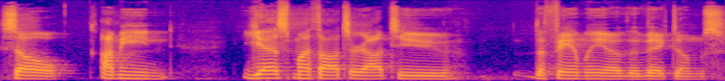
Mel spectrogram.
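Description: With an American accent, a man speaks at a moderate pace and a fairly high pitch, his intonation monotone and flat, in a very clean recording with a silent background. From Cedar Rapids, Iowa. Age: 20s. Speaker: podcast co-host. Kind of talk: casual chat.

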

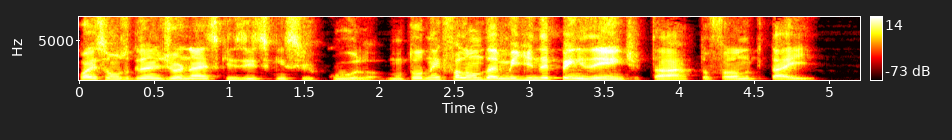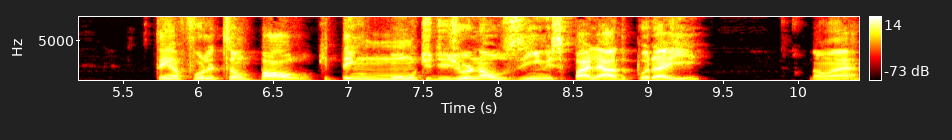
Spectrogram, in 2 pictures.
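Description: A man has an ordinary speaking voice with a fairly high pitch. His intonation is lively. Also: fairly quick pace, quiet background. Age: 30s. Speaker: podcast host. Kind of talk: casual chat. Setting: live stream.

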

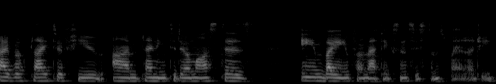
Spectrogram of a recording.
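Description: A woman speaks in a Hungarian accent. Her tone is bright and sharp, at a fairly low pitch. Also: very clean recording, silent background. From Hungary. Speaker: university student, international student. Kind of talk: casual interview chat.

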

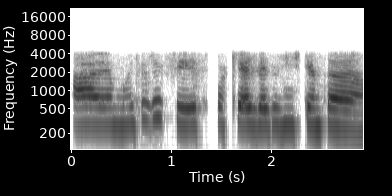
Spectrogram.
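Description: Here a woman speaks at a high pitch. Her intonation is monotone and flat. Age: 20s. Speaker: member of traditional fishing community. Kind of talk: interview testimony; scripted narration.

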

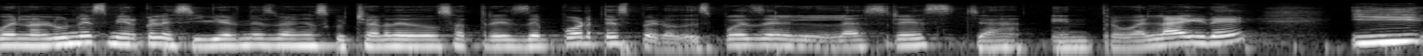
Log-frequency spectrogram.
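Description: A woman speaks with a Veracruz Mexican accent. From Mexico, Córdoba, Veracruz. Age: 30s. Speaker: radio presenter and reporter. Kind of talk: casual interview chat.

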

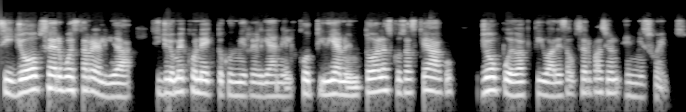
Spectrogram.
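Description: A woman speaks at a moderate pace in a normal speaking voice, with a fairly low pitch and fairly even intonation. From Colombia. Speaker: dream therapist. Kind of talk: interview, explaining spiritual practice.

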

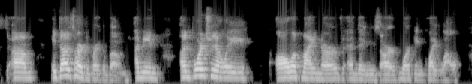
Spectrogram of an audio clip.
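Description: A woman with an American accent has an unremarkable speaking voice, pitched fairly high. She speaks at a fairly slow pace with lively intonation over a quiet background. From New Orleans, US South. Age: 30s. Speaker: artist and graphic designer. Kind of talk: interview.

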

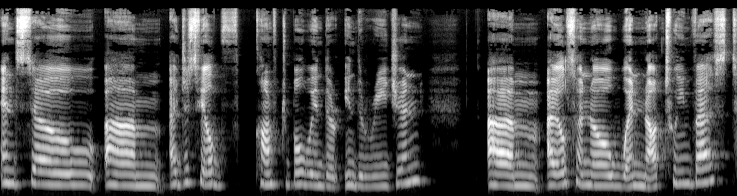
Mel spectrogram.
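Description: Fairly even intonation and a fairly slow pace come through on a very clean recording with a silent background. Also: woman, fairly high pitch for a woman. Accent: Colombian. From Colombia. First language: Spanish. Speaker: venture capital investor. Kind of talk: interview. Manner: halting.

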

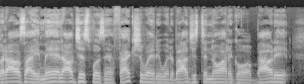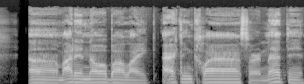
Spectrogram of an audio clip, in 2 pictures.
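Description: On a very clean recording with a silent background, a man with an American accent and a plain, everyday voice speaks at a fairly quick pace, medium in pitch, with fairly even intonation. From Los Angeles, San Fernando Valley. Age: 30s. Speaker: actor and former football player. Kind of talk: casual chat. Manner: laid-back.

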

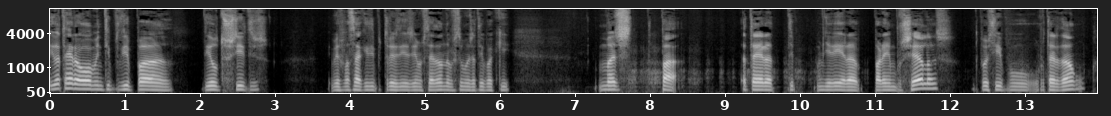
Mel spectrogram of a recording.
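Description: With a European Portuguese accent, a man speaks at a moderate pace and fairly high pitch, with fairly even intonation, long, frequent pauses and a dry, close sound with no echo. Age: 20s. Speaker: podcaster. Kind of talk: casual solo monologue. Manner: casual, slangy.

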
